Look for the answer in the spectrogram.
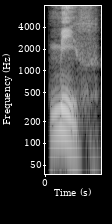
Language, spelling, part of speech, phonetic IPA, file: Russian, миф, noun, [mʲif], Ru-миф.ogg
- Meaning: 1. myth, fable 2. legend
